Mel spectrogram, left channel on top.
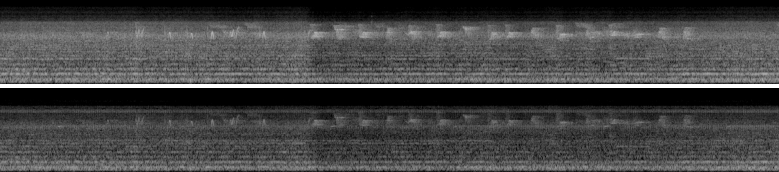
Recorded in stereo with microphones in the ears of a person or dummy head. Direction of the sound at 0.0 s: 30° left (ahead or behind).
